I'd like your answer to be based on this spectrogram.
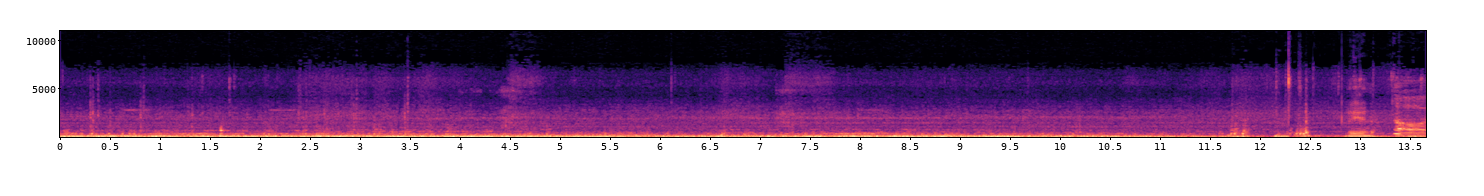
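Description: A Hyundai Accent under way in drive, its muffler vibrating with a steady low rumble and drone of engine and road noise throughout, while people talk over it.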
